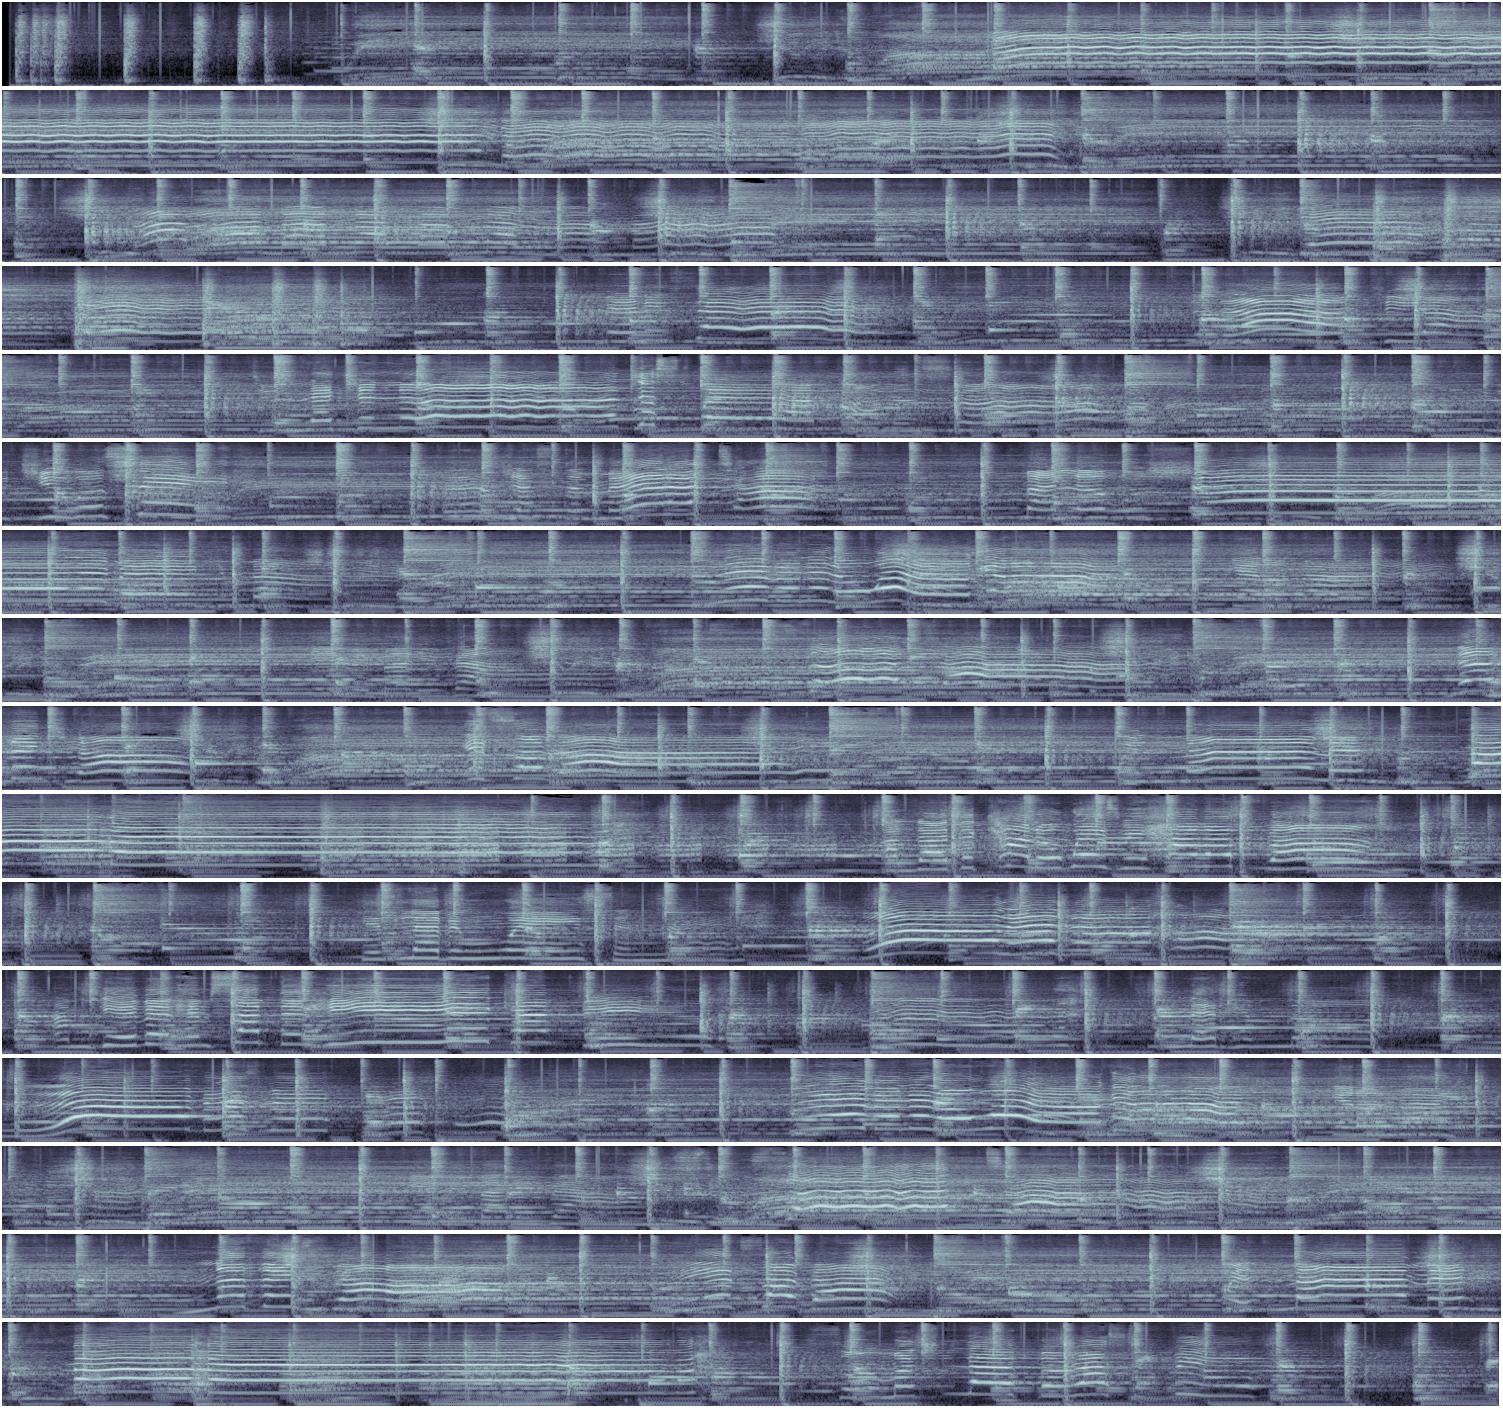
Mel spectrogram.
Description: REGGAE
パーソナルなザックリ感が魅力です。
